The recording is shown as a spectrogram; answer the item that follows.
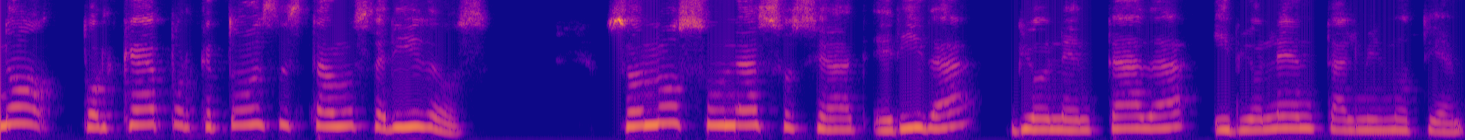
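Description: A woman talks fairly slowly with a Mexican accent, her pitch high and her intonation lively. Her tone is dark and mellow, and the sound is dry and close with no echo. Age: 50s. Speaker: psychologist and gestalt therapist. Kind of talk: interview on psychology.

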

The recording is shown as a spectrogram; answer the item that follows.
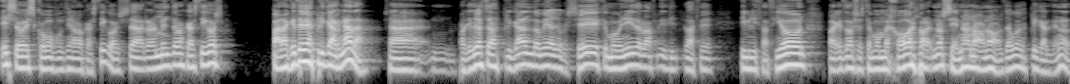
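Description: On a very clean recording with a silent background, a man with an unremarkable speaking voice talks fairly quickly at a medium pitch, with ordinary pitch variation. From Spain, Leganés (Madrid). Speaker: podcast host. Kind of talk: casual chat. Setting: recording with live audience.

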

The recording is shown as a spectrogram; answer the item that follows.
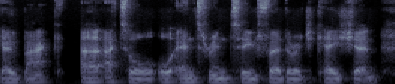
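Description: This speaker has an East Midlands accent. The delivery moves at a fairly quick pace. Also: man. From England, Rutland (East Midlands). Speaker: charity founder and entrepreneur. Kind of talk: interview. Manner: hesitant, many fillers.

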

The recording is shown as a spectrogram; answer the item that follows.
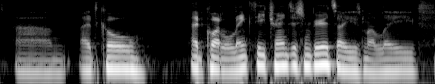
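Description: A man with an Australian accent speaks at a fairly quick pace, his fairly low voice showing ordinary pitch variation. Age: 40s. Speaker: army veteran. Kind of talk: interview.

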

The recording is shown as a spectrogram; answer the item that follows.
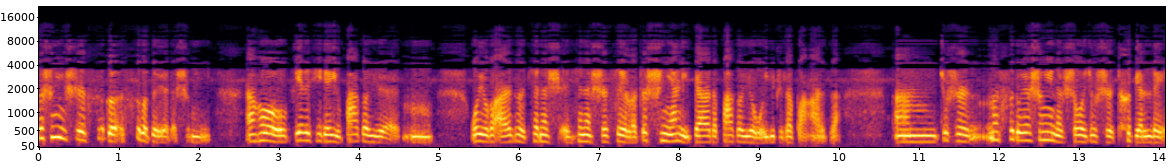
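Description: Recorded with a dry, close sound with no echo, a woman speaks at a moderate pace in a medium pitch, her pitch swinging very widely. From rural China. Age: 40s. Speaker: caller, rural mother and small trader. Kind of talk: call-in advice show. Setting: phone call. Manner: halting, many repetitions.

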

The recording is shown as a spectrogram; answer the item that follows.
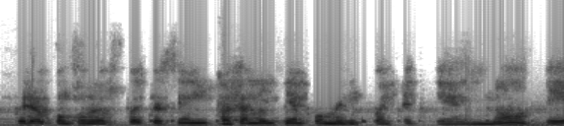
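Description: Moderate pace and fairly even intonation from a man of medium pitch, over noticeable background noise. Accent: Mexican. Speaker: podcast host. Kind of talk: casual chat.

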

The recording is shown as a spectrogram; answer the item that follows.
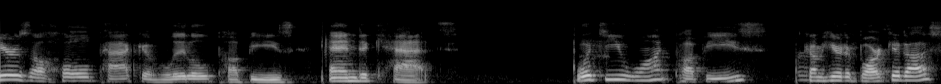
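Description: Growling through a put-on character voice, a man speaks at a fairly slow pace with long, frequent pauses, a fairly high pitch and very wide pitch swings. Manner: snarling, mocking.

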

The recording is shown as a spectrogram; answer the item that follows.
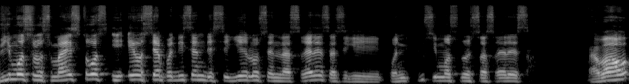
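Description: The speech has lively intonation and a bright, sharp tone at a moderate pace. The recording is very clean, with a silent background. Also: man. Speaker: football podcast host. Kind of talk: casual chat. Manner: halting, many repetitions.

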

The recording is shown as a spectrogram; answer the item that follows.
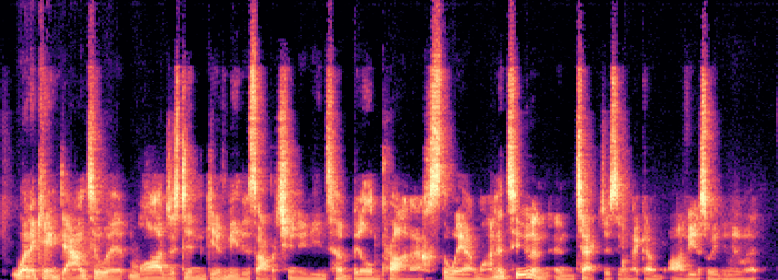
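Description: On a very clean recording with a silent background, a man with a very deep, low pitch and a somewhat breathy voice speaks at a fairly quick pace. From Nigeria. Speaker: software engineering student and product designer. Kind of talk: casual interview. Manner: halting, many fillers and repetitions.

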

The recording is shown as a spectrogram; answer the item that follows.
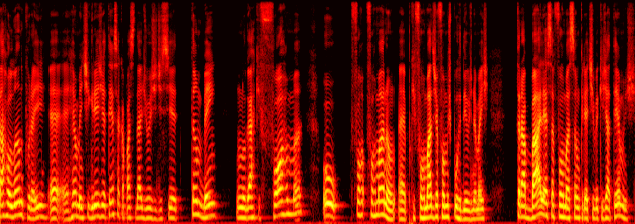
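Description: Pitch shifts in the usual way as a normal speaking voice keeps a moderate tempo. The background is silent and the recording very clean. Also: man. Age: 30s. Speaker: podcast host. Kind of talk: casual chat.

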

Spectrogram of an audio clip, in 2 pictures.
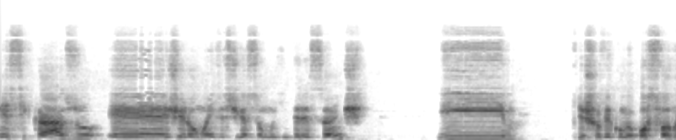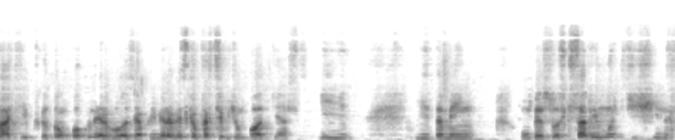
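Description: A man with a Brazilian accent talks at a fairly quick pace in a high pitch, his intonation lively. His loudness swings widely. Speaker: PhD researcher. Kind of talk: roundtable discussion.

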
